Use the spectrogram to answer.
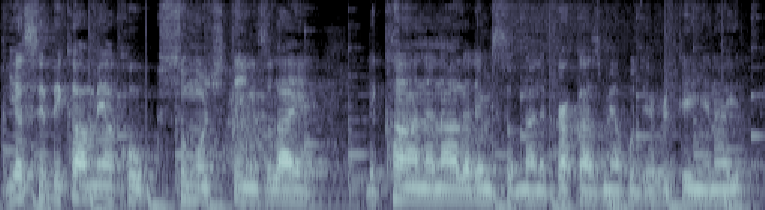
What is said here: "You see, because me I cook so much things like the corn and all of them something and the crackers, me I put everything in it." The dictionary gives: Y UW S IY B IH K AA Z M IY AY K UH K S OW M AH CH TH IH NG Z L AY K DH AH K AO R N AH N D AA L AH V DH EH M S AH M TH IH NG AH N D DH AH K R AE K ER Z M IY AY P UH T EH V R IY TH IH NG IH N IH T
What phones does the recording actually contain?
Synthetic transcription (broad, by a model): Y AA S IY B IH K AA M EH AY K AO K S OW M AH CH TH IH NG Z L AY K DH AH K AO N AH N AA L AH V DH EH M S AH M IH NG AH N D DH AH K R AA K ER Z M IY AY P UH T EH V R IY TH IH NG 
